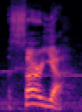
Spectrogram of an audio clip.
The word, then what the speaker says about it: Tarja: Okay, so the Fire Emblem's name is supposed to be Sarya. The th becoming a th, and ya being ya.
